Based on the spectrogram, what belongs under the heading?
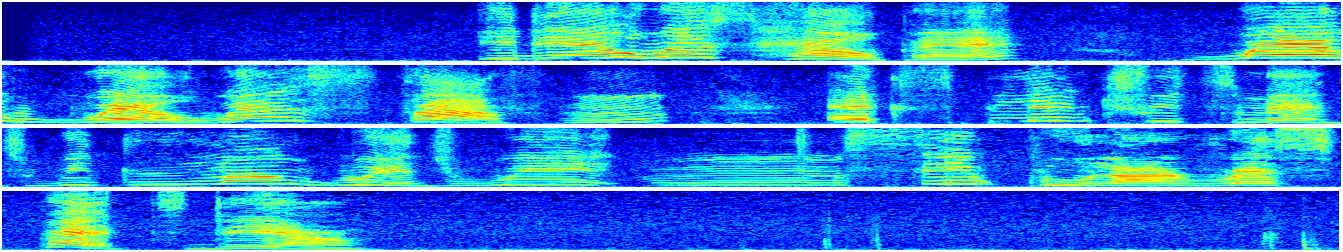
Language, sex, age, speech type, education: Nigerian Pidgin, female, 30-45, spontaneous, tertiary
